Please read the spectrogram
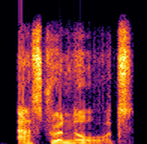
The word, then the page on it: astronaut: British English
